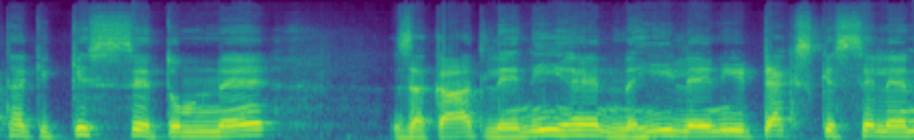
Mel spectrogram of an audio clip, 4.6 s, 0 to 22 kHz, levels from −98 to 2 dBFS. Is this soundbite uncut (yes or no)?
yes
